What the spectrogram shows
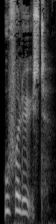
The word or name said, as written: uforløst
